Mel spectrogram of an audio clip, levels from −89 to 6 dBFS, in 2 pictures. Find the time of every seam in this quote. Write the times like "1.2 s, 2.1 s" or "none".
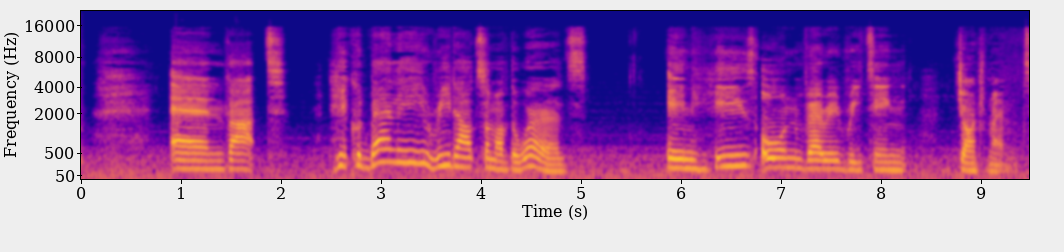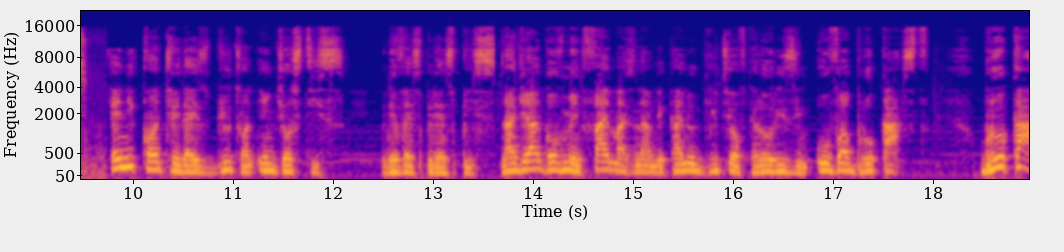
9.7 s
